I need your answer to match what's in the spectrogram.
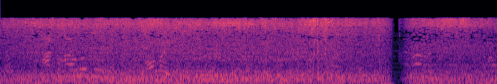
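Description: Steady, dense wash of open Mediterranean sea water off Lampedusa churning against a moving boat, with wind buffeting the microphone throughout; the roar briefly cuts out near the end before resuming.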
